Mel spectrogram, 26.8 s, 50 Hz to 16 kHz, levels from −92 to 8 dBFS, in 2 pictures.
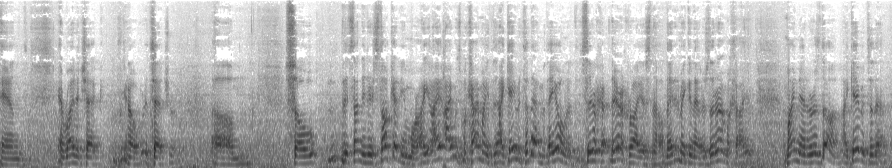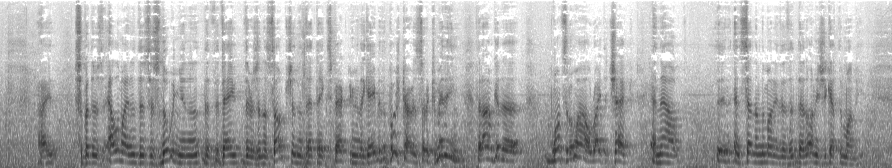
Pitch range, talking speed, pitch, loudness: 160-195 Hz, 225 wpm, 175 Hz, -19 LUFS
